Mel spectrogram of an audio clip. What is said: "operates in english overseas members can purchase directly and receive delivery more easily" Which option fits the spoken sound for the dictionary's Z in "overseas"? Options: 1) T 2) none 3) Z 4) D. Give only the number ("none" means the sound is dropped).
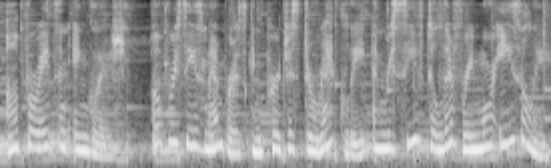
3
